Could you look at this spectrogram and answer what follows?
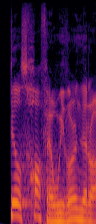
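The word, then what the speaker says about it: Vilshofen: And I will say for 5 years I pronounced it wrong. If you read it, I don't know as Americans were like it's Vilen. No, it's Phil Hoff and we learned that on our last cruise.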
